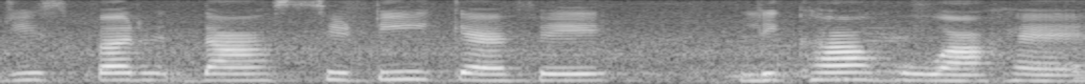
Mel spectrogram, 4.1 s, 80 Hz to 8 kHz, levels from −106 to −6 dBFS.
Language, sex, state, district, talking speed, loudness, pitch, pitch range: Hindi, female, Haryana, Jhajjar, 115 wpm, -19 LUFS, 230 Hz, 220-245 Hz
